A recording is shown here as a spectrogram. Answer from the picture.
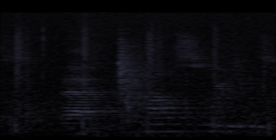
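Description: Faint, distant speech echoing in a hall: an audience member asking a question from the back without a microphone, too quiet to make out the words.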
